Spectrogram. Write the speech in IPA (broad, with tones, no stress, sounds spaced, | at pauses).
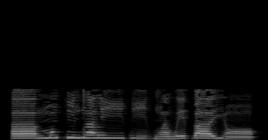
aː˨ m ɔ̃˦ k ĩ˦ d ã˦ l iː˧ ɓ iː˨ ɡʷ ã˨ w e˧ ɓ aː˧ j ɔ̃˨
